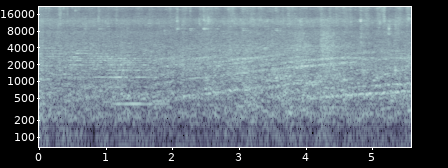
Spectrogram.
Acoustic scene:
subway station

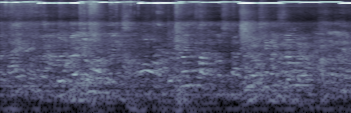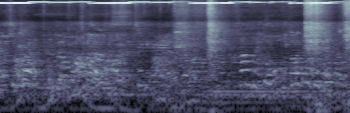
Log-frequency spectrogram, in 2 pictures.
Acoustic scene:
cafe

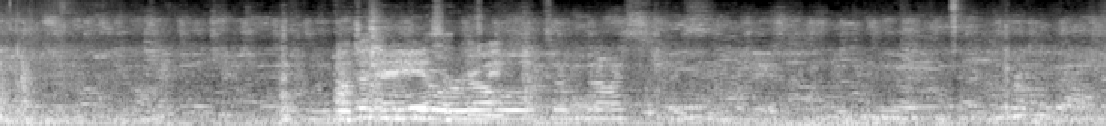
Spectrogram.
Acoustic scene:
crowded indoor space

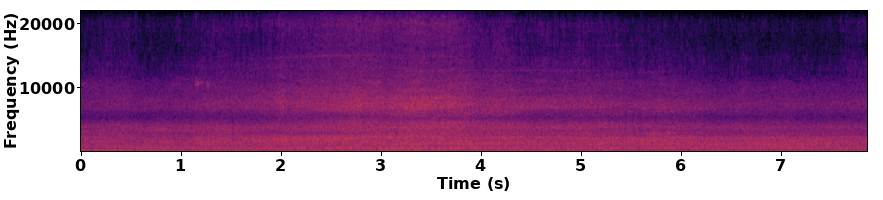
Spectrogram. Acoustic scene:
street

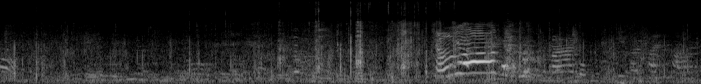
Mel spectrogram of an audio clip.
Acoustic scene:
park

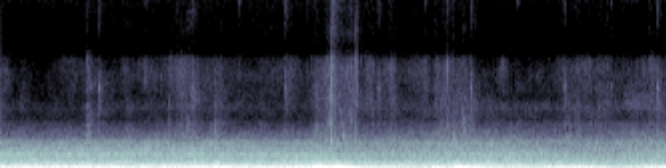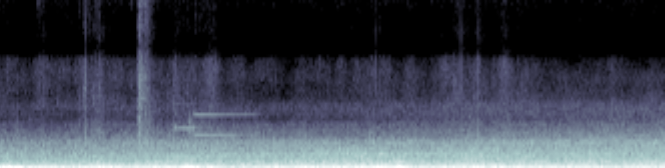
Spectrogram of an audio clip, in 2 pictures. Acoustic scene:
car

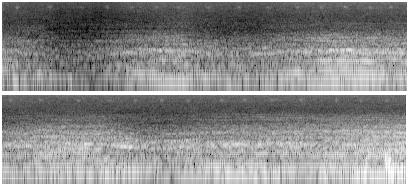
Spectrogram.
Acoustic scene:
residential area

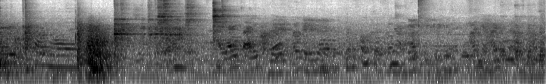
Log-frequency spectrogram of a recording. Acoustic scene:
cafe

